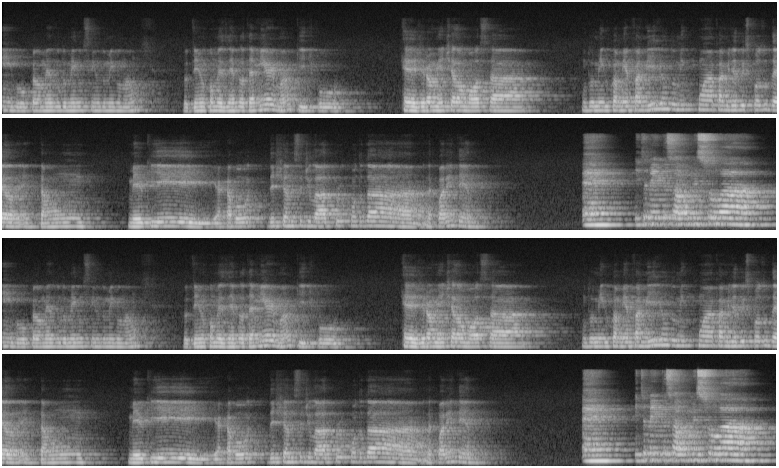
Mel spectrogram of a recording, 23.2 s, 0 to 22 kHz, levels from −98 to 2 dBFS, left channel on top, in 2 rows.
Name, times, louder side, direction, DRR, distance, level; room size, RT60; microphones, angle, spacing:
voice 1, 0.0-2.0 2.7-5.1 6.0-7.9 8.7-12.9 13.5-18.8, equal, 5° left, 1 dB, 0.4 m, -23 dB
voice 2, 20.3-20.7 21.1-22.8, right 1 dB, 60° right, -5 dB, 1.8 m, -18 dB
7.8 x 6.3 x 2.6 m, 1.3 s
head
